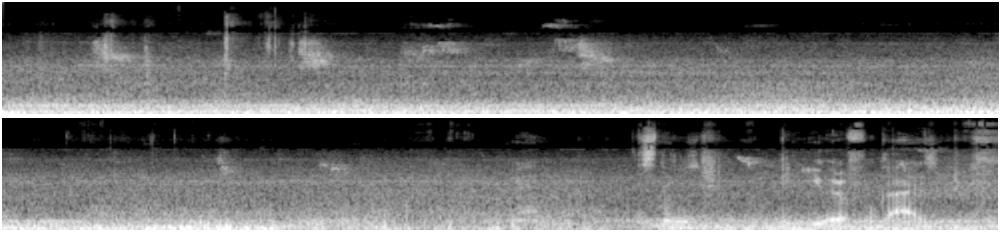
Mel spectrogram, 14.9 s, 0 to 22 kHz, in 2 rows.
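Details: 1995 Lexus SC400 V8, stock 250 hp: low, smooth, even idle rumble with no knocks or misses, birds and outdoor air around; healthy engine.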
